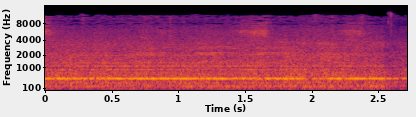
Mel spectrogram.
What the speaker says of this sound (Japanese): 線路と車輪がきしむ音が聞こえます。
